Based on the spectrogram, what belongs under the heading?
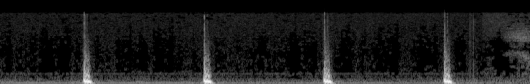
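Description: Four evenly spaced short, crisp heart thumps at about 50 a minute over a low hum; a normal second heart sound.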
